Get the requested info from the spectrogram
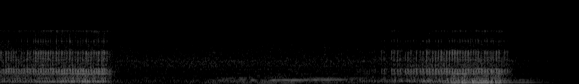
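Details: An old Boston Terrier snores in two loud, rasping, rattling breaths with a softer wheeze between them.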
